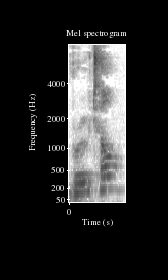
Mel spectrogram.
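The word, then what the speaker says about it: Brutaal: of them is named I I believe it's pronounced brutal but it's spelled b r u t a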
